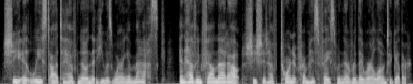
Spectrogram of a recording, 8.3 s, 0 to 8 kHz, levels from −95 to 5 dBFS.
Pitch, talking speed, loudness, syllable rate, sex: 185 Hz, 225 wpm, -20 LUFS, 5.2 syllables/s, female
